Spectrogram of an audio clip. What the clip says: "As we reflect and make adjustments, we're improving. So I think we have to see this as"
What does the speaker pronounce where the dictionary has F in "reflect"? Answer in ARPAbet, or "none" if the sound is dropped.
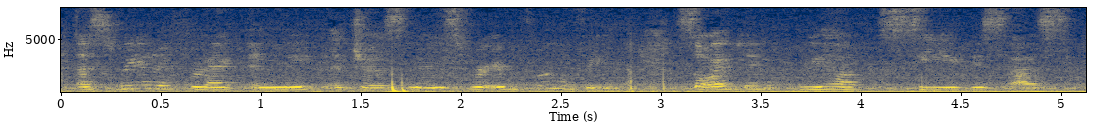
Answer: F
